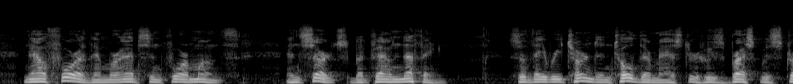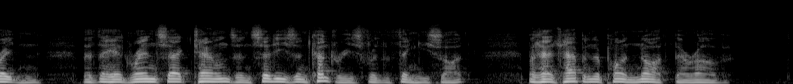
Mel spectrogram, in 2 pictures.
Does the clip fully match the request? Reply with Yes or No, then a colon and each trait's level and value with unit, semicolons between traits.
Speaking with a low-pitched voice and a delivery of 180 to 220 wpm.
No: low, 115 Hz; average, 165 wpm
